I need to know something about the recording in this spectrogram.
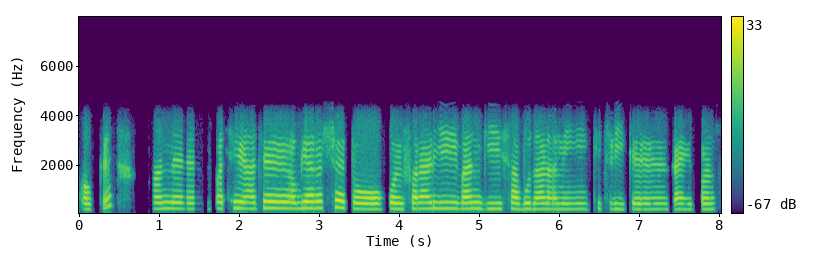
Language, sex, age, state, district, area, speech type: Gujarati, female, 30-45, Gujarat, Junagadh, urban, conversation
